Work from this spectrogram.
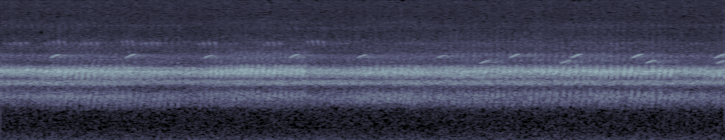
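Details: Short stretch of a thick frog chorus, constant overlapping trilling with quick rising chirps sprinkled through it, loudness slightly fluctuating.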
